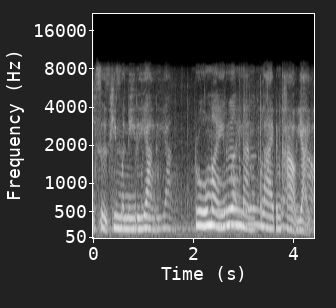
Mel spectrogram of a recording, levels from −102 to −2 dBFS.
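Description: From the first syllable to the end, the speech carries echo with no canceller: the far end is playing the call over a loudspeaker, its mic is catching it, and nothing strips it out. So every phrase comes back roughly 400 ms later, about 10 dB down, sounding thinner than the original. The top end stops near 8 kHz, which fits a wideband call codec setting.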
